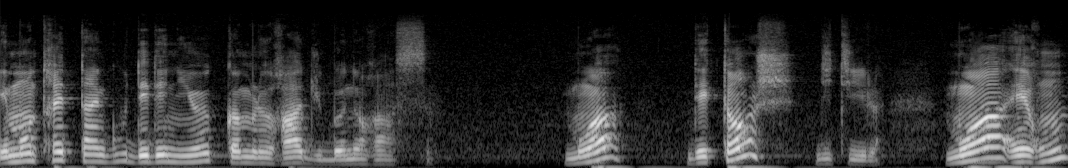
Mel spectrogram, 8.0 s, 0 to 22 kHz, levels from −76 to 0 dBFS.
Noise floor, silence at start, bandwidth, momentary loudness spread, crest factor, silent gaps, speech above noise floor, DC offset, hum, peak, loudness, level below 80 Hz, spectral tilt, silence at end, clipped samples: -52 dBFS; 0 s; 16 kHz; 19 LU; 18 dB; none; 35 dB; under 0.1%; none; 0 dBFS; -17 LUFS; -58 dBFS; -4.5 dB/octave; 0 s; under 0.1%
